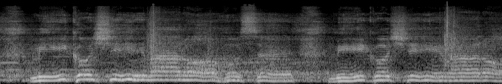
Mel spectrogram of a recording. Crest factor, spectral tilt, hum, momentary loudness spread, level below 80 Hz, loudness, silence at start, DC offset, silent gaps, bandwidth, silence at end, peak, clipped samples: 16 dB; -5 dB/octave; none; 5 LU; -64 dBFS; -21 LUFS; 0 s; under 0.1%; none; 17.5 kHz; 0 s; -4 dBFS; under 0.1%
